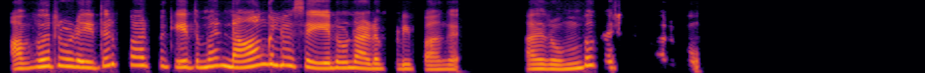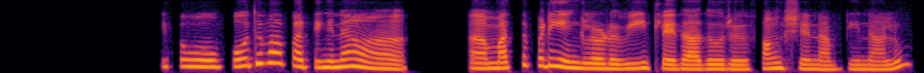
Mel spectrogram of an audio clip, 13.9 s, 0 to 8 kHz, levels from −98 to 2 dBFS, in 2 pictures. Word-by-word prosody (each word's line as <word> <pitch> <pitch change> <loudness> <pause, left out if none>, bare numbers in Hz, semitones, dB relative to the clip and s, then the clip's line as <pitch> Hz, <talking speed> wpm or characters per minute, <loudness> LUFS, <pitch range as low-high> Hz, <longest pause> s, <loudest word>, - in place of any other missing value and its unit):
அவருடைய 275 +3 +2
எதிர்பார்ப்புக்கு 320 -6 -3
ஏத்த 255 0 -3
மாதிரி 310 +1 +2
நாங்களும் 330 +1 +2
செய்யணும்னு 225 0 +2
அடம்பிடிப்பாங்க." 185 -3 -5 0.6
அது 190 +1 +1
ரொம்ப 200 - 0
கஷ்டமா 240 -1 -13
இருக்கும். 485 - -16 2.9
இப்போ 280 +1 -6 0.4
பொதுவா 405 +9 +1
பார்த்தீங்கன்னா, 255 0 +2 0.9
அ - - 0 0.2
மத்தபடி 310 +7 -1
எங்களோட 205 -4 +2
வீட்டில 210 -1 -1
ஏதாவது 180 0 0
ஒரு 180 -1 -2
ஃபங்ஷன் 200 -3 -2
அப்படினாலும். 175 - -4
235 Hz, 95 wpm, -22 LUFS, 190-295 Hz, 2.9 s, அவருடைய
